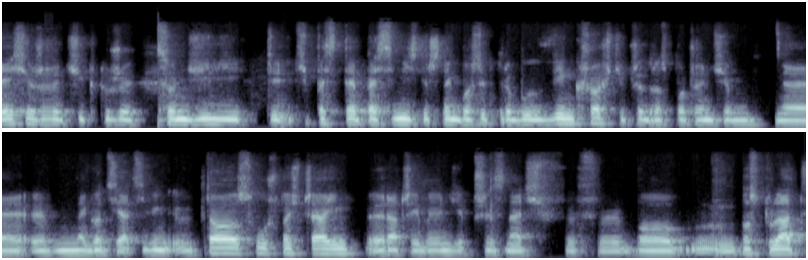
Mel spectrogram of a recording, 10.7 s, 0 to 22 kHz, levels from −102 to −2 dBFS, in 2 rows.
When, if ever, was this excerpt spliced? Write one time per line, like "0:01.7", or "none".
0:06.7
